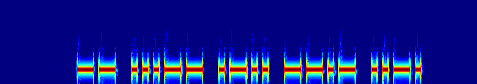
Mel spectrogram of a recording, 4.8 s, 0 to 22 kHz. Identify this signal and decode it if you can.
Morse code, heard as a keyed tone, about 22 wpm, 700 Hz. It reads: M3LQF
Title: DXCC-100 Call Signs - 5 Characters - Repeated 2x - 22wpm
